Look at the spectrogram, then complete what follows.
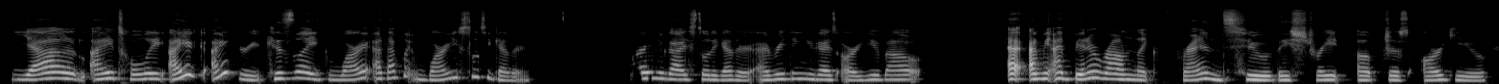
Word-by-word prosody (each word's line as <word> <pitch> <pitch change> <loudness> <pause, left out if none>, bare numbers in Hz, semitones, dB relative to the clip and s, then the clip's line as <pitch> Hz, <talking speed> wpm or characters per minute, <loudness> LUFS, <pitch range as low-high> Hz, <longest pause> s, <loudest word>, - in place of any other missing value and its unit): Yeah, 250 +5 +3
I 255 +4 +2
totally 255 0 0
I 320 - +3 0.2
I - - +3
agree, 215 -6 -3
'cause 270 +4 0
like, 270 -6 0
why 215 +6 -2
at 270 - -3
that 295 +2 -4
point, 235 - -8
why 210 -2 -3
are - - -2
you 300 +6 -3
still 345 +3 -5
together? 200 - -6 1.0
Why 275 - -2
are - - -3
you 270 - -1
guys 225 -2 -1
still 225 -1 -3
together? 205 -3 -2
Everything 245 +5 -1
you 245 - 0
guys 215 -2 0
argue 195 +3 -2
about 220 0 -3 0.8
I - - +8
I 240 - +10
mean, 260 +1 +3
I've 270 -3 +2
been 240 0 +4
around, 250 -6 +2
like, 205 -3 -2 0.2
friends 215 +2 0
who 210 -3 +5
they 200 0 +1
straight 205 +1 -1
up 195 -1 -1
just 200 -2 -2
argue. 195 -2 -2
225 Hz, 170 wpm, -27 LUFS, 205-260 Hz, 1.0 s, I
